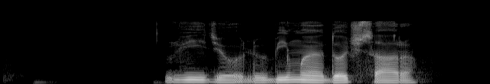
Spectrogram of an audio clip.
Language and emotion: Russian, sad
